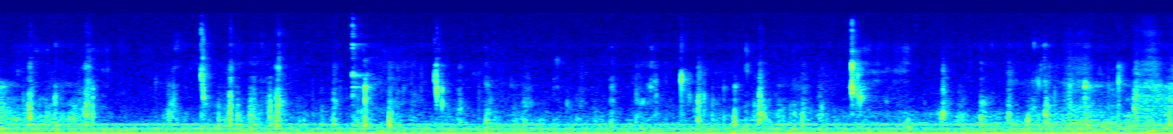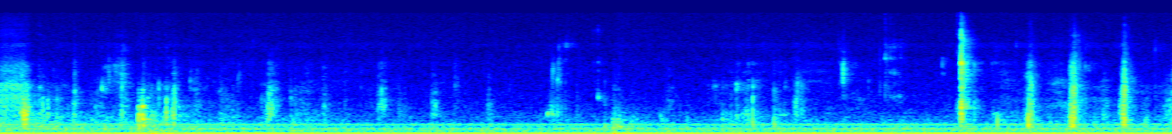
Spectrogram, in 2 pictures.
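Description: Close-up mouth sounds of a person chewing food with the mouth closed: small wet clicks and smacks at irregular intervals, a few louder ones near the end, over a steady low hum.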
